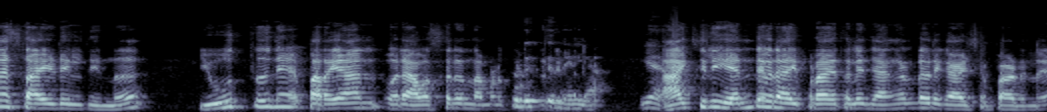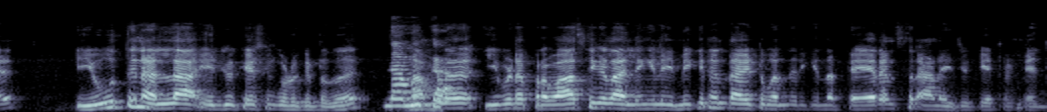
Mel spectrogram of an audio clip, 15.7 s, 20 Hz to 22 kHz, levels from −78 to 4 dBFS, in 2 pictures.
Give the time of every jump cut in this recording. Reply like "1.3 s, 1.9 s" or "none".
none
